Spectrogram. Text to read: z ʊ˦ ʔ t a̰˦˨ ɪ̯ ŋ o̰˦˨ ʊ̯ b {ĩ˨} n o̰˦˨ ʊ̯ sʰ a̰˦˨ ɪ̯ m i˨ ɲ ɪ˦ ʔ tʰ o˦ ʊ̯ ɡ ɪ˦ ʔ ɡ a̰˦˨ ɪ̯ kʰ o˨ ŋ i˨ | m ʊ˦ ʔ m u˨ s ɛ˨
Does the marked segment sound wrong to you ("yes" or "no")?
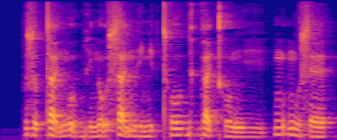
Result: yes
